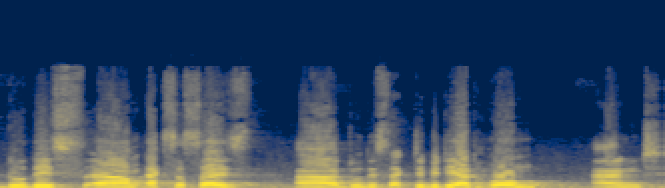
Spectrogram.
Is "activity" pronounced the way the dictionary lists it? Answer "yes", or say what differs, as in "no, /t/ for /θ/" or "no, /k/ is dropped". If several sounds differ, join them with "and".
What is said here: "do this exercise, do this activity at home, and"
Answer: no, /b/ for /v/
